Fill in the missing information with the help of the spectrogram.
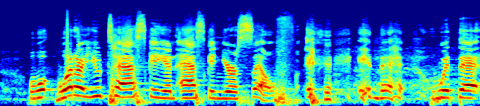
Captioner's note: laughs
